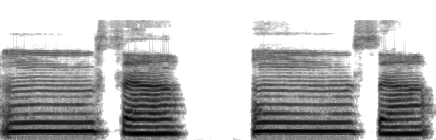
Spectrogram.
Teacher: اب یہ دیکھیں یہ مخرج بھی ہم نے سا کا آج پڑھا ہے، تو انسا نہیں پڑھنا ہے اس کو، یہ انسا نہیں ہے، اس کو پڑھتے ہیں انسا انسا. اون کی آواز کو چھپائیں گے، نون کی آواز کو چھپانا ہے، اور سا دو حرکت ہے انسا، کیونکہ اوپر کھڑی زبر ہے نا.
